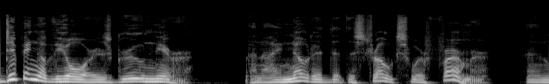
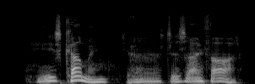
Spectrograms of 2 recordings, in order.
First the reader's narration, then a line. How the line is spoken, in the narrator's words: I muttered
